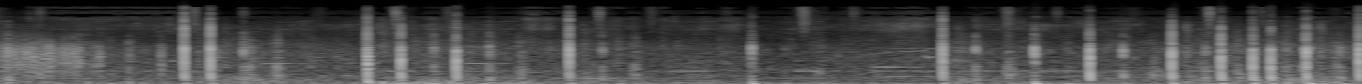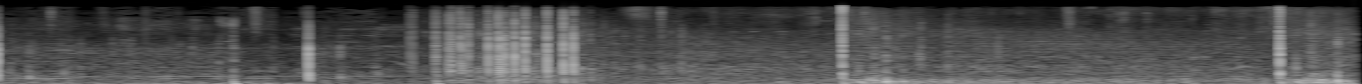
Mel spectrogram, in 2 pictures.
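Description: Fireworks display: shells bursting in a string of sharp bangs and crackles over a low rumble, with a longer hissing burst about nine seconds in.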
